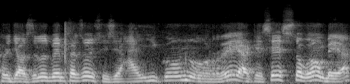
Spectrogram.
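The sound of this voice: A man talks at a fairly quick pace, his pitch fairly high and his tone slightly mellow. His pitch varies an ordinary amount, and faint background noise can be heard.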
